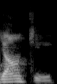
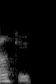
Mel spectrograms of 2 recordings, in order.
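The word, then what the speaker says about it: gnocchi: Like it's Italian food where it's G N O. Yonke. Yeah. Is that really how you say it? Yeah. Yonke.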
